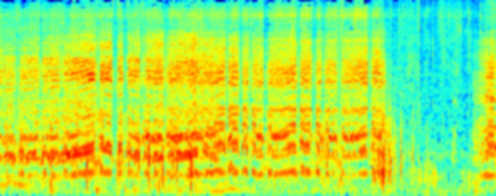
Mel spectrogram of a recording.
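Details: Emperor penguin met on the sea ice on a trip between Cape Evans and Cape Royds, calling with a long, rough, rapidly pulsing harmonic trumpet for nearly four seconds, ending in wind and handling noise.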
